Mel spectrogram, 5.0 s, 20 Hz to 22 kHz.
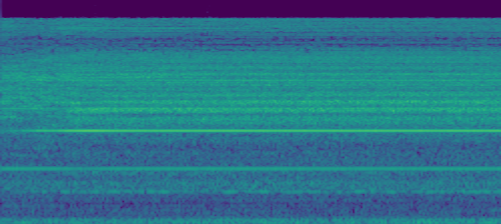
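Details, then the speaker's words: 1996 Chevy Tahoe two-door 4x4, engine idling, before a hydroboost swap: a constant airy hiss like air bleeding when the brake pedal is pressed, with weak power assist and a funny idle; owner suspects a failing master cylinder or brake booster. "it's like air is just bleeding doesn't feel like it has power brakes"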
